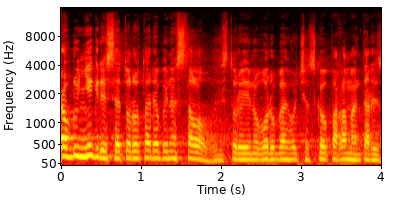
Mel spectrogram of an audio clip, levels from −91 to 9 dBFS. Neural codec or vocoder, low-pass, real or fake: vocoder, 44.1 kHz, 128 mel bands every 256 samples, BigVGAN v2; 14.4 kHz; fake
